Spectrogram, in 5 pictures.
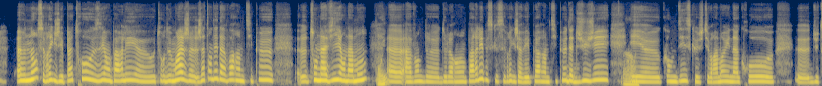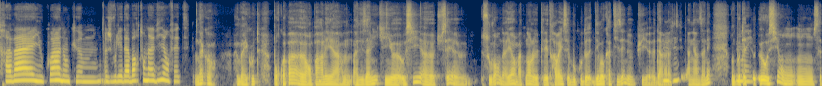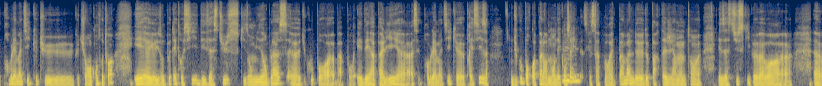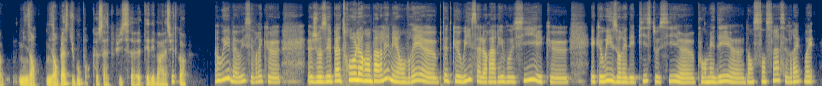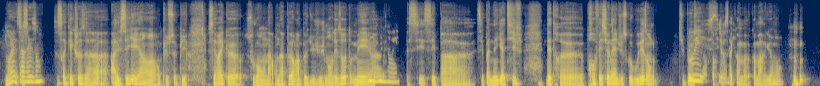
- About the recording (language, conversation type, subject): French, advice, Comment puis-je mieux séparer mon travail de ma vie personnelle ?
- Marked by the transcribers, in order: other background noise; chuckle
